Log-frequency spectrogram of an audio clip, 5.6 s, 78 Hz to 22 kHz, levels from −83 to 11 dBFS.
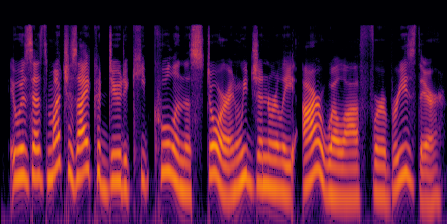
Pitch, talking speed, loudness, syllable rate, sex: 215 Hz, 255 wpm, -18 LUFS, 5.9 syllables/s, female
